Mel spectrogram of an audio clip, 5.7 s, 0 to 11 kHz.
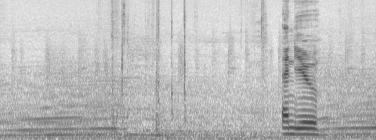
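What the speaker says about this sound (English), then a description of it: "give it some gas, it sounds so good." A Toyota Avalon TRD V6 drones steadily from inside the cabin while people talk, then flares into a short rising rev after a downshift before settling back.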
